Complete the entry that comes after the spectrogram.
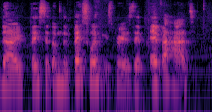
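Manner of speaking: plain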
